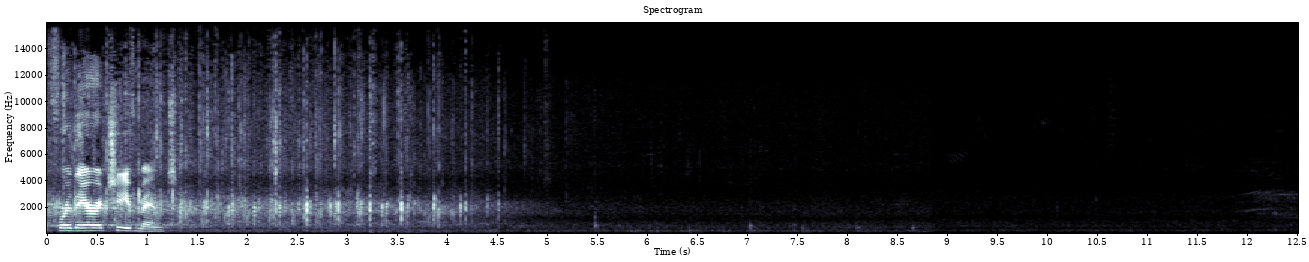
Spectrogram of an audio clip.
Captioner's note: applause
